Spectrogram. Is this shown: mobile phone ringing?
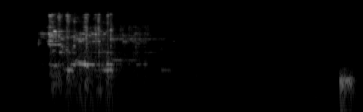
yes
